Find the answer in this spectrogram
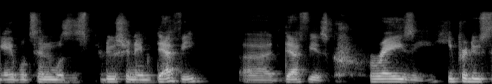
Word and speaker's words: Defi: it's DEFI, right? 2 Fs, yeah. Okay. I thought it was DeFi, so thanks for clearing that up. I've been saying it wrong this whole time.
